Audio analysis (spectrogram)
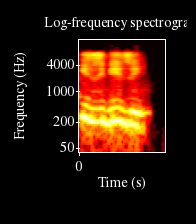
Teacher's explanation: diucapkannya harus di-link, digabung sehingga huruf H-nya hilang. Jadi seolah-olah dibaca easy busy, nggak ada H-nya.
